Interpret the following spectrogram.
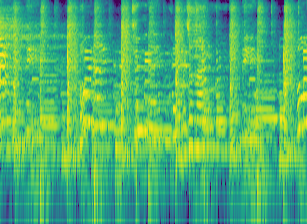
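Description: Live band music: a drum kit keeps a steady beat under electric bass, keyboard, guitar and a horn section, with no sung words.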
